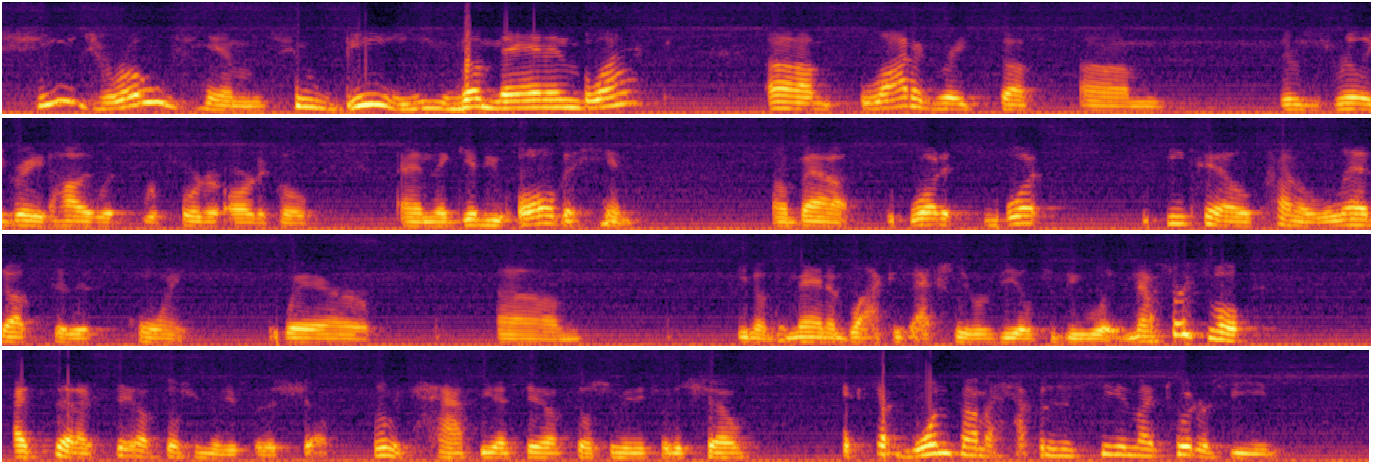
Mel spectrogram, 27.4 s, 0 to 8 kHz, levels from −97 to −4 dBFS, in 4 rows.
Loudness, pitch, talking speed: -17 LUFS, 125 Hz, 200 wpm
